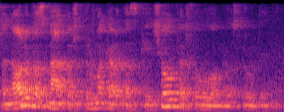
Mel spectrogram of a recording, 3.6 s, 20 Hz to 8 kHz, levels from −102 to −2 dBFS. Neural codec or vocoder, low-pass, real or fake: none; 7.2 kHz; real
